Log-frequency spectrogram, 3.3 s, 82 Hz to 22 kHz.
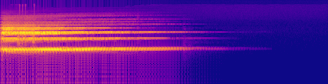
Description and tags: TransporterStartBeep0 STTOS recreated
A relatively close recreation of an iconic sound used mainly for the start of a transporter function in the original series of Star Trek. This is version "0" as opposed to version "1", and thus it has a harder attack and no noise in the oscillator. Created mathematically in Analog Box, polished in Cool Edit Pro.
sttos, transporter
